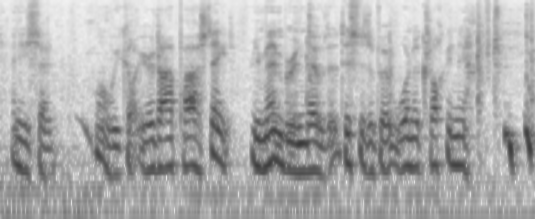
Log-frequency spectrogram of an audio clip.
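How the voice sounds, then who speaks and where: Amid noticeable background noise, a man talks at a very fast pace in a medium pitch. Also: ordinary pitch variation. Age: 80s+. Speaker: former ferry engineer. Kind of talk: interview testimony.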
